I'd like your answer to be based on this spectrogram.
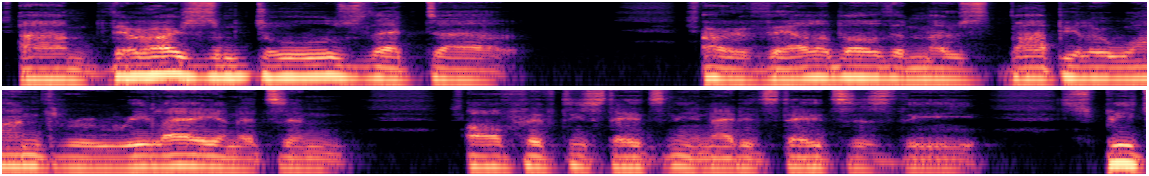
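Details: Man who is a laryngectomee without vocal cords, part of a laryngectomee cancer support group; he says automated speech recognition often fails to recognise his voice; alaryngeal speech.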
